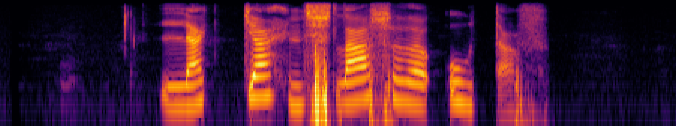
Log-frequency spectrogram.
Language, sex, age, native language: Icelandic, female, 8, Icelandic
